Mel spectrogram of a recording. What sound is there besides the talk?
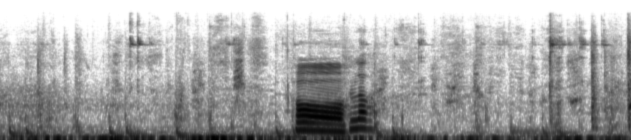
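dog whimpering and panting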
